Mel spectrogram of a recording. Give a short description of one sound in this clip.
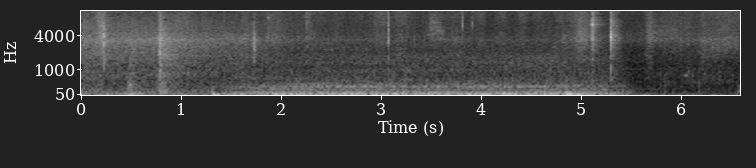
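Traffic rumbles past on a street.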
